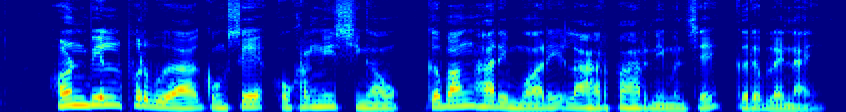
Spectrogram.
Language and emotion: Bodo, neutral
